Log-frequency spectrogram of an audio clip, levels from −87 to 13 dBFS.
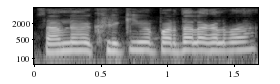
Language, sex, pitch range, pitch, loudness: Bhojpuri, male, 195-205 Hz, 200 Hz, -13 LUFS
